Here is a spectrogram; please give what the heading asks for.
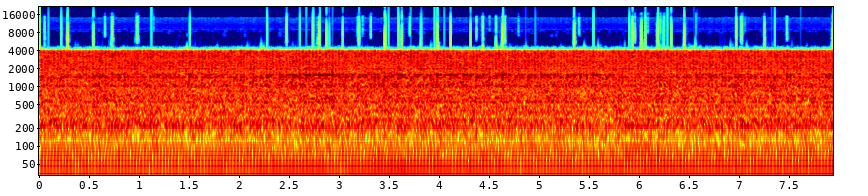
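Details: VW Polo Sedan, CFNA engine, 2222 km, cold start at -5°C after sitting overnight, oil three matchsticks below max, 98 fuel: steady rapid knock just under four a second, louder when lights or heated glass add load; cause unconfirmed.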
